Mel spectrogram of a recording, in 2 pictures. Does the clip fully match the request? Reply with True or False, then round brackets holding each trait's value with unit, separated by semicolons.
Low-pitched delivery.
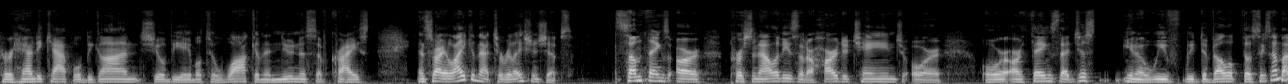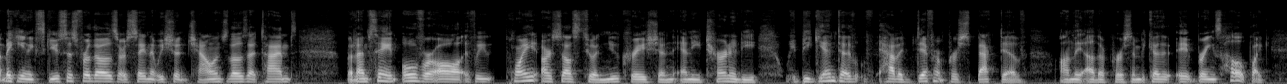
True (125 Hz)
